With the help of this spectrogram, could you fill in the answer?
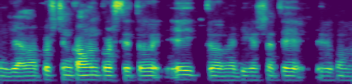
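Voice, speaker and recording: The man's voice sits at a medium pitch. He speaks with a monotone, flat intonation. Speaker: newly admitted medical student. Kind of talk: interview. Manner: halting.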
